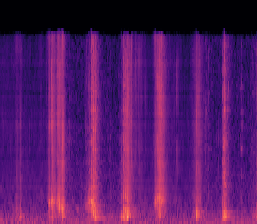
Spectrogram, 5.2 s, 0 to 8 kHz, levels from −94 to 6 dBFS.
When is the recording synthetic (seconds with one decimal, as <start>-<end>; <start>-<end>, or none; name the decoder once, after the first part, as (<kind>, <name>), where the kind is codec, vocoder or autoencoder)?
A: 0.0-1.3 (vocoder, Vocos); 2.5-4.1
